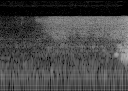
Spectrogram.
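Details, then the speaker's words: Real recording of a podcaster's own mechanical ventilator audible while he talks: a soft airflow hiss swells and grows louder over about a second as the ventilator delivers a breath. "My name is. That noise you're hearing is my ventilator."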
